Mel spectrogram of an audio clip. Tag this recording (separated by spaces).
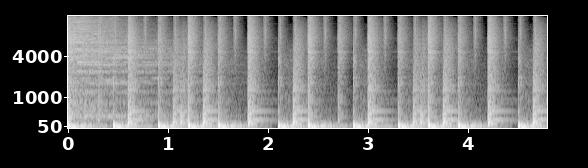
100 percussion beat loop metal jazz brake bpm drum rock real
